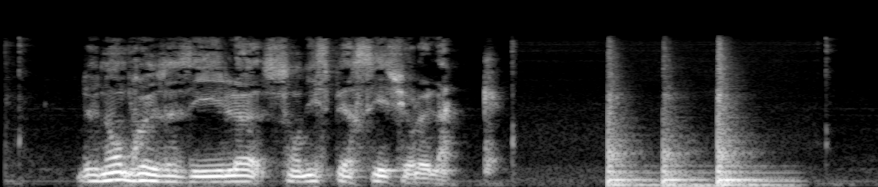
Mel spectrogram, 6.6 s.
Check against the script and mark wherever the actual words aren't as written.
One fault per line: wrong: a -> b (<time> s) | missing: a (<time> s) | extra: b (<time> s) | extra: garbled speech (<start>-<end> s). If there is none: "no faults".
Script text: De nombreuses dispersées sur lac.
extra: îles sont (1.4 s)
extra: le (3.1 s)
